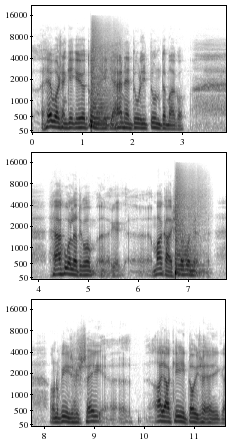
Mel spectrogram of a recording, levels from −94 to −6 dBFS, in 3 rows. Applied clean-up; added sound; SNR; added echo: none; Snare drum; 1 dB; none.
